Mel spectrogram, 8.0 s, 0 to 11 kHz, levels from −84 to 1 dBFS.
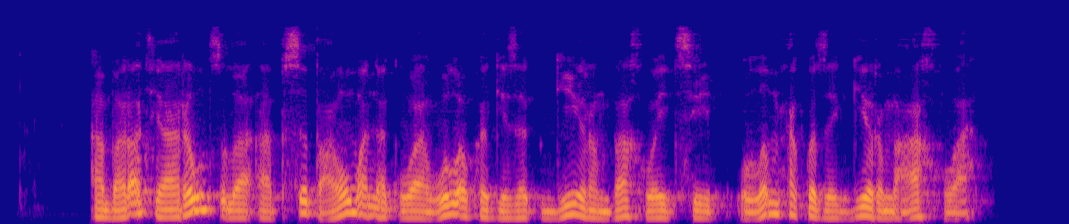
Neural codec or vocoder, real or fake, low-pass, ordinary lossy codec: codec, 16 kHz, 16 kbps, FunCodec, trained on LibriTTS, 50 frames a second; fake; 7.2 kHz; MP3, 64 kbps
